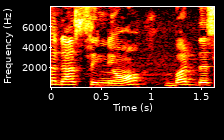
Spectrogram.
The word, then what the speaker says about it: Signor: of senor kando s-i-g-n-o-r space c-a-n-t-u we uh pronounce it as senior but the spelling is signored okay it is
